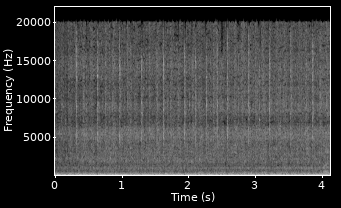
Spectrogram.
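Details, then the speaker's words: 1973 Plymouth Satellite with big-block stroker V8, just revived: idle with a fast, fairly even ticking clatter around three ticks a second; valvetrain has always been noisy, louder on camera than in person; burning some oil. Valvetrain noise at idle. "by the way the valve train on this engine has always been noisy you're going to hear that really bad on camera it's not that bad in person"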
